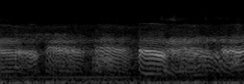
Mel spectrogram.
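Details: Spadefoot toads calling in a mating swarm of thousands in a pond: overlapping nasal, wailing calls from many toads form a dense, continuous chorus that swells and fades every second or so.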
